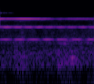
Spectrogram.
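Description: A bell rings with steady sustained tones that hold for about a second, at moderate level with no voices.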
